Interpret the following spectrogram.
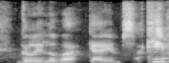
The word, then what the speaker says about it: Gullilover: enjoyed it trans has enjoyed it i'm sure gulliver gully lover games i keep saying why you've been saying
